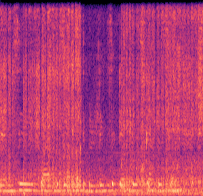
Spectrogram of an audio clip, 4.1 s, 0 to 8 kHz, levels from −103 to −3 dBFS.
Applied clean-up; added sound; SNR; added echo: none; Writing; 3 dB; reverberation time 1.1 s.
